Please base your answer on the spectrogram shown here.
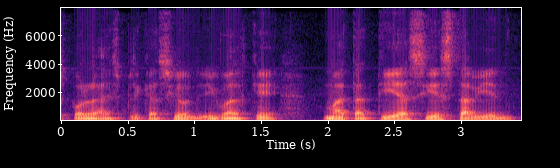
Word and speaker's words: Matatías: Igual que Matatías sí está bien pronunciado, porque Matatías es en griego y se traduce en hebreo, que es Matías.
